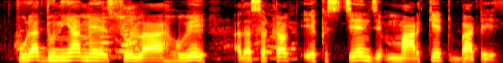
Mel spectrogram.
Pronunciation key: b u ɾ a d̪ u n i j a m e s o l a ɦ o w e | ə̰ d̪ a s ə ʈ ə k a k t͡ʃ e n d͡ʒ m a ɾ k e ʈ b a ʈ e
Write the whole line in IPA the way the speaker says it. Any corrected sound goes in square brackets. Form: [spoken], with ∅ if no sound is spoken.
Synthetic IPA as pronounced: [p] u ɾ a d̪ u n i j a m e s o l a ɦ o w e | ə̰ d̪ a s ə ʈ ə k [e] k t͡ʃ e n d͡ʒ m a ɾ k e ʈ b a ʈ e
